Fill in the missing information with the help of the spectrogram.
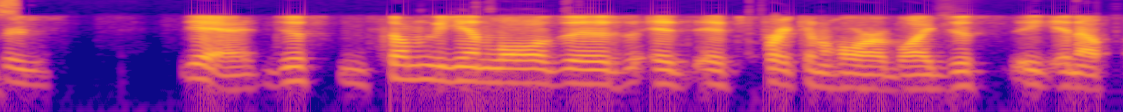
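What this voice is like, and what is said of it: Mad, annoyed older man. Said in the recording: “you sound mad ... He sounds mad about it, too. ... He let out a hard G. ... he sounds like an older gentleman”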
